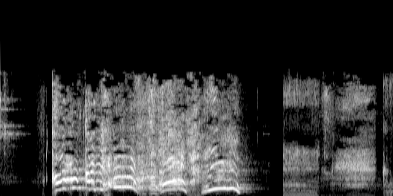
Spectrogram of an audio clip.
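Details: Chihuahua named Nikki giving a quick run of four or five arched, whiny yelps, each rising then falling in pitch. A short silence follows, then fainter household noise.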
